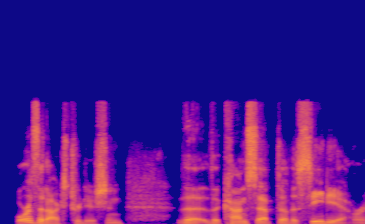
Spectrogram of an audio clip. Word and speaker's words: acedia: Going back further in the Catholic Orthodox tradition, the concept of acedia or acadia, it's sometimes pronounced, that Evagrius talks about, which is, really trying to understand it as a spiritual malaise.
